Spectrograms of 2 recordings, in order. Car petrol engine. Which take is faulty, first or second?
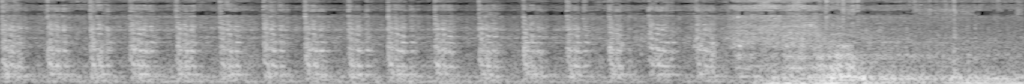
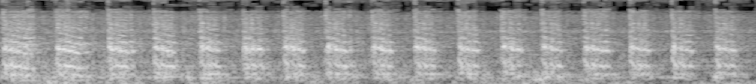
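first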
